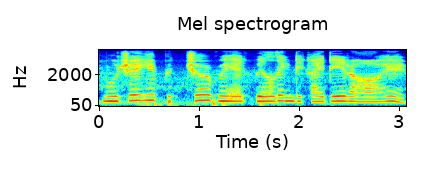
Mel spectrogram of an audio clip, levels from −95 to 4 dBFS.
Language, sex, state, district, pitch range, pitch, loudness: Hindi, female, Arunachal Pradesh, Lower Dibang Valley, 260-285 Hz, 265 Hz, -14 LUFS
